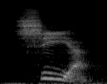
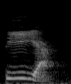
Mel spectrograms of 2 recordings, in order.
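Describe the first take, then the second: First: The t before i sounds like ch. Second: The t before i stays a plain t. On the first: This is the Brazilian Portuguese way. "Assim como o T, nós falamos tia" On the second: This is the Spanish way. "o T com o I vai ter som de ti"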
